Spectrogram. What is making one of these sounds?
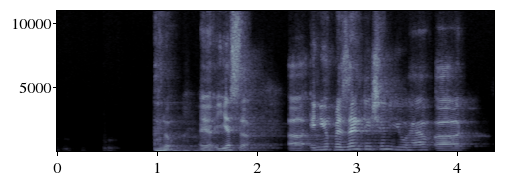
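A man speaks calmly into a microphone in a large hall, heard over an online call.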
